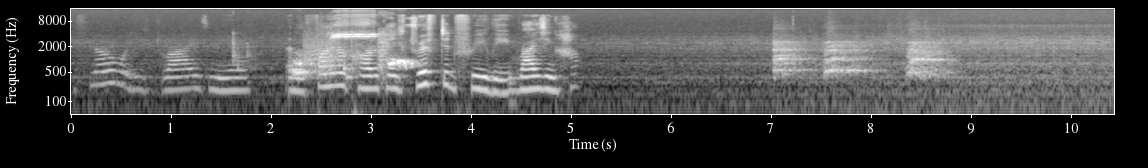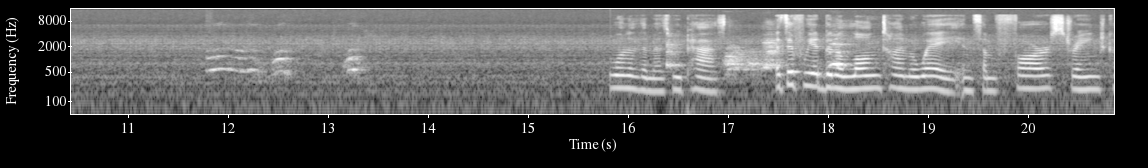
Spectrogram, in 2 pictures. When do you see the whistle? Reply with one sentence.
You can hear the whistle from 2.3 to 3.0 s.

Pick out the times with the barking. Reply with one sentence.
The barking can be heard from 1.6 to 3.5 s, from 7.0 to 8.9 s, from 11.8 to 13.7 s and from 16.4 to 18.3 s.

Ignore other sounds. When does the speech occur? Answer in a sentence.
You can hear the speech from 0.0 to 5.0 s and from 15.8 to 20.8 s.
